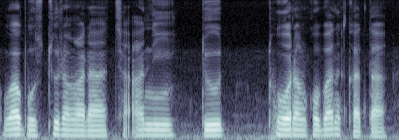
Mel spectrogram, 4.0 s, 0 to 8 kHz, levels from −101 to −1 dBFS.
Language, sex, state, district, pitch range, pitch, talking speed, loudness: Garo, male, Meghalaya, South Garo Hills, 105-115 Hz, 110 Hz, 90 wpm, -18 LUFS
